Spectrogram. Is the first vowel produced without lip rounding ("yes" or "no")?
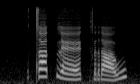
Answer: yes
